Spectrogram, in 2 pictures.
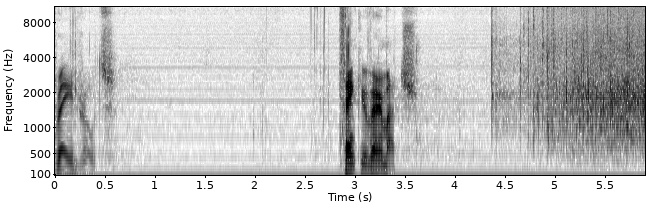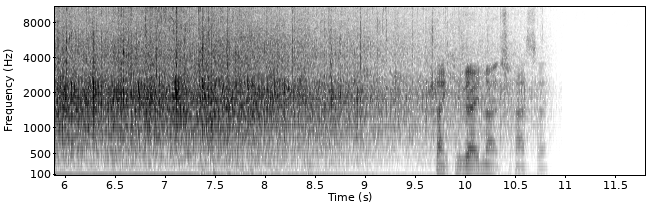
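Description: A middle-aged man speaks through a microphone in a large hall.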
